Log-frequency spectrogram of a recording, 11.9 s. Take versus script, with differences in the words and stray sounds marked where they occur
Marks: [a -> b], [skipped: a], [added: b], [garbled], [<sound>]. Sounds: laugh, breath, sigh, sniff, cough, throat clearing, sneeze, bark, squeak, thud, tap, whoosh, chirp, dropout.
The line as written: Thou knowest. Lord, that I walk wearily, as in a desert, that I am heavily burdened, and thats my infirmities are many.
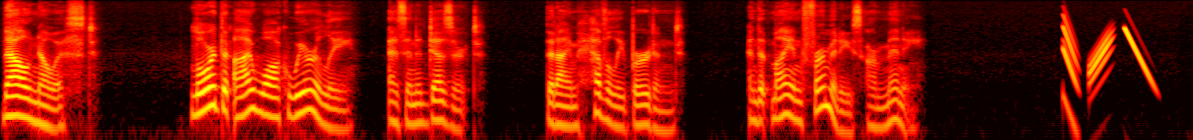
Thou knowest. Lord, that I walk wearily, as in a desert, that I am heavily burdened, and [thats -> that] my infirmities are many. [chirp]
